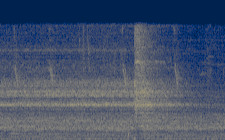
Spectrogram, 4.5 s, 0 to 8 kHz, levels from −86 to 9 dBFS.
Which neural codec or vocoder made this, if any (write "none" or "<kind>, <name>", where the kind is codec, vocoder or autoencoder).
none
